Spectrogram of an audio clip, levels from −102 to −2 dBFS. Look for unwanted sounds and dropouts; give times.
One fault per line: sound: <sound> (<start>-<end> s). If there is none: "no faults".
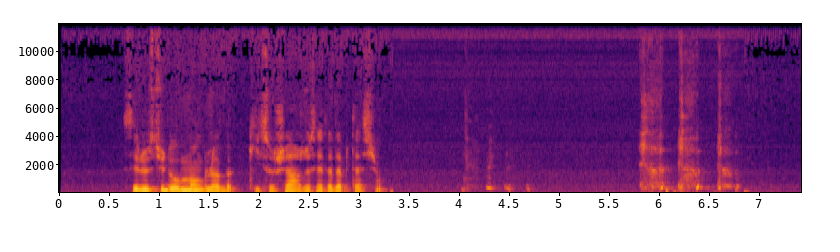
sound: laugh (4.0-4.8 s)
sound: cough (5.8-6.9 s)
